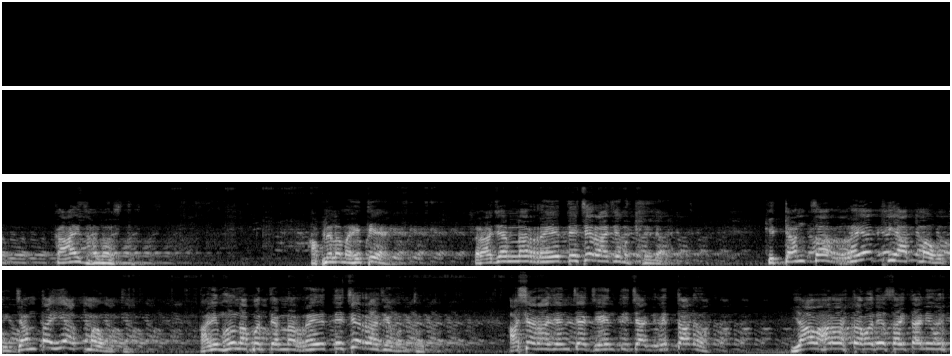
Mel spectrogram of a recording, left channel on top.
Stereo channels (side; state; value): left; silent; 65 dB below the other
